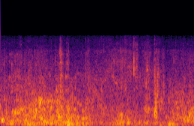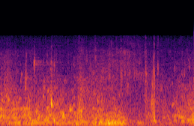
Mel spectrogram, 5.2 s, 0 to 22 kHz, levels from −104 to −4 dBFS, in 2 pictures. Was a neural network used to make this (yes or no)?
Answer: yes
